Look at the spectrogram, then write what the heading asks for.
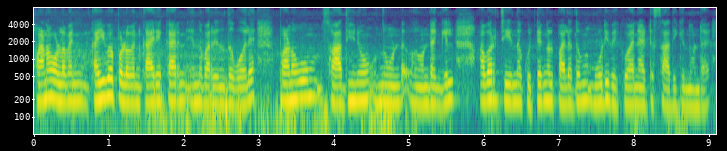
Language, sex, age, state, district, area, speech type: Malayalam, female, 45-60, Kerala, Idukki, rural, spontaneous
